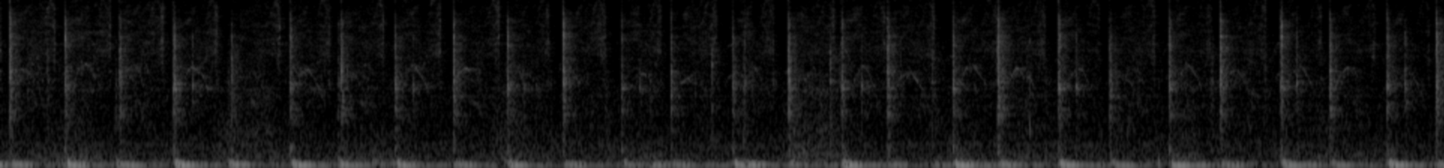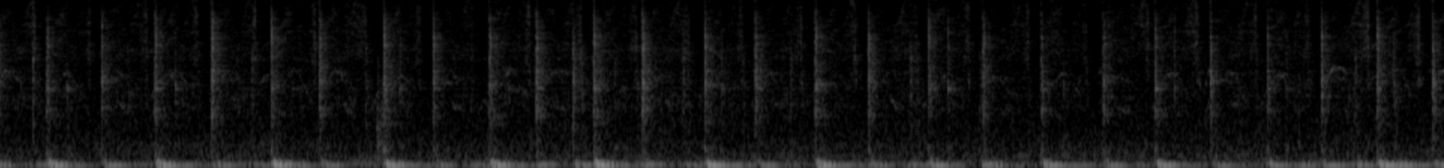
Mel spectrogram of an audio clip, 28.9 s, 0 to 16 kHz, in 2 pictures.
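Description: Wicked Edge guided sharpener's 1500-grit diamond stones stroked along the edge of a Benchmade Mini Reflex II blade in a steady rhythm. Each stroke is a short rasping scrape with a dull knock beneath it.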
